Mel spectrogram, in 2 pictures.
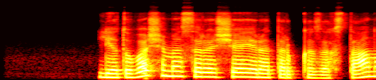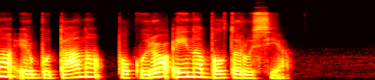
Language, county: Lithuanian, Vilnius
